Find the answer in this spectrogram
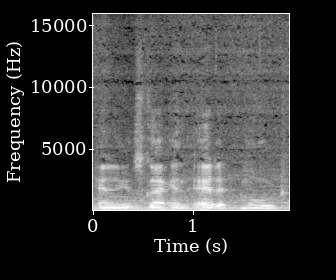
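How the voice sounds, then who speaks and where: An older man, a collector, slowly shows off his tape machines in an indoor room packed with audio gear, giving an unscripted, casual tour. His medium-pitched voice is plain and halting, with fairly even intonation and trailing phrases. Music plays clearly in the background, and the audio quality is poor.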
